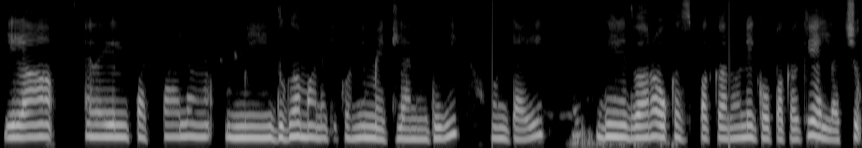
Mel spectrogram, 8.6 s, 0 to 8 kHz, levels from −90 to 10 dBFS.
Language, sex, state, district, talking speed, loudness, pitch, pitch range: Telugu, male, Telangana, Karimnagar, 105 wpm, -30 LUFS, 230 Hz, 215-245 Hz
